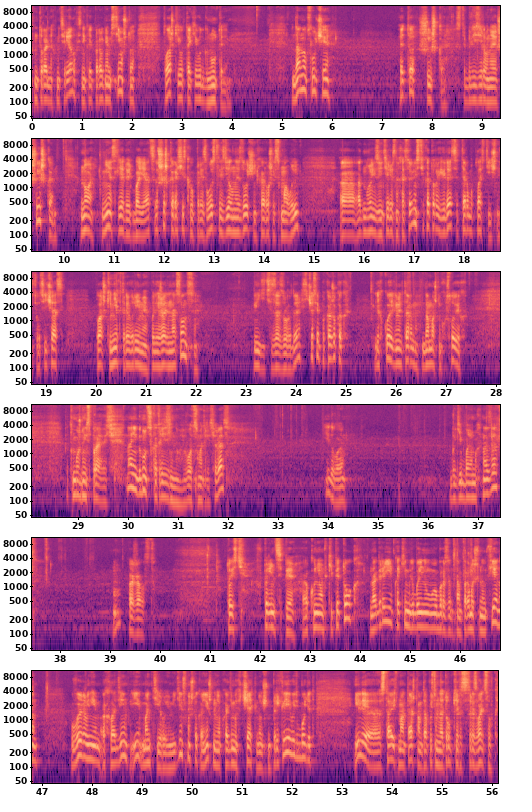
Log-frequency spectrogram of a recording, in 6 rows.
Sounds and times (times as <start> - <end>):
Speech: 0.0 - 4.0, 5.2 - 6.1, 7.4 - 14.8, 15.5 - 19.4, 20.0 - 22.2, 23.2 - 27.5, 28.8 - 32.1, 33.9 - 34.5, 36.4 - 37.6, 39.0 - 40.0, 41.4 - 47.0, 47.6 - 52.5, 53.2 - 56.1.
